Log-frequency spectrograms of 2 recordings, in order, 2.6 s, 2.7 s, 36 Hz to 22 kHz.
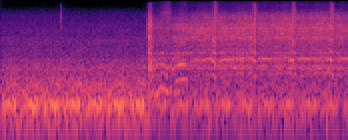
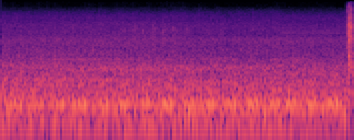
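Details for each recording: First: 2006 Perodua Kancil (carburettor) with a reported sluggishness issue, compression test on cylinder 1. The cranking beat is even with no hiss and the gauge reads 125 PSI: no valve, head gasket, ring or piston leakage, so cranking compression is normal. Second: 2006 Perodua Kancil, cranking during a compression test of cylinder three at roughly three and a half uneven, lopsided beats a second; cylinder three has lost pressure, with a sticking valve or leaking gasket suspected; low compression in one cylinder.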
